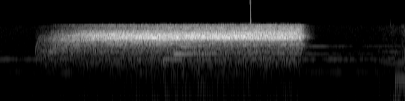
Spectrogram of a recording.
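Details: At night a young male barn owl at a UK nest tower, courting during his first breeding season, calls for a female with one long, harsh, hissing screech of about three seconds, steady and rasping, then silence.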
